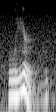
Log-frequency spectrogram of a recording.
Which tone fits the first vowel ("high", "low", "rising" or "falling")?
rising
